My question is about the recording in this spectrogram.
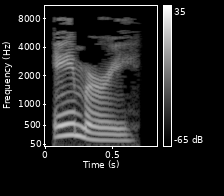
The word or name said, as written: aimery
